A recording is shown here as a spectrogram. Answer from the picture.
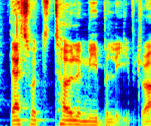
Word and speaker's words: Ptolemy: call yourself ptolemy right i think it's actually a silent p it's ptolemy uh ptolemy was um he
